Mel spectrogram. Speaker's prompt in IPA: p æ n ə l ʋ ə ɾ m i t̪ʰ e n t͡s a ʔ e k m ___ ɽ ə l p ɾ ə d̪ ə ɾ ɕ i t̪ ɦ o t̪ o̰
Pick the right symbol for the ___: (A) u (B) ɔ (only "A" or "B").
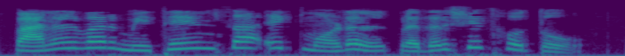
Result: B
